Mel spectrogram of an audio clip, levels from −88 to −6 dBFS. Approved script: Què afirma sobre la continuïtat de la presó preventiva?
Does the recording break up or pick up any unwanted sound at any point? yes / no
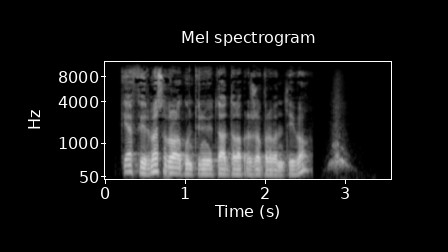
yes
